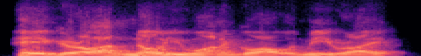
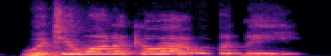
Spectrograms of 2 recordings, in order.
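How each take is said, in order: First: Louder, sure, swaggering; assumptive confident tone. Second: Much higher, hesitant asking; high doubtful tone. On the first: Coach shows the confident assumptive ask. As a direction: say it like she already said yes. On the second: Coach shows a doubtful guy asking for a date. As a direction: ask her out full of doubt. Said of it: "I'll use this in a dating scenario". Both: Shown as a demonstration.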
